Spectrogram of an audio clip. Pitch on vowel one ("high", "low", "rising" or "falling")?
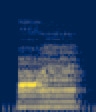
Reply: low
